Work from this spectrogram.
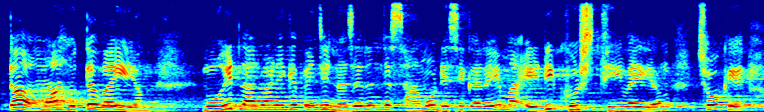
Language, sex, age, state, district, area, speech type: Sindhi, female, 18-30, Gujarat, Junagadh, rural, spontaneous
